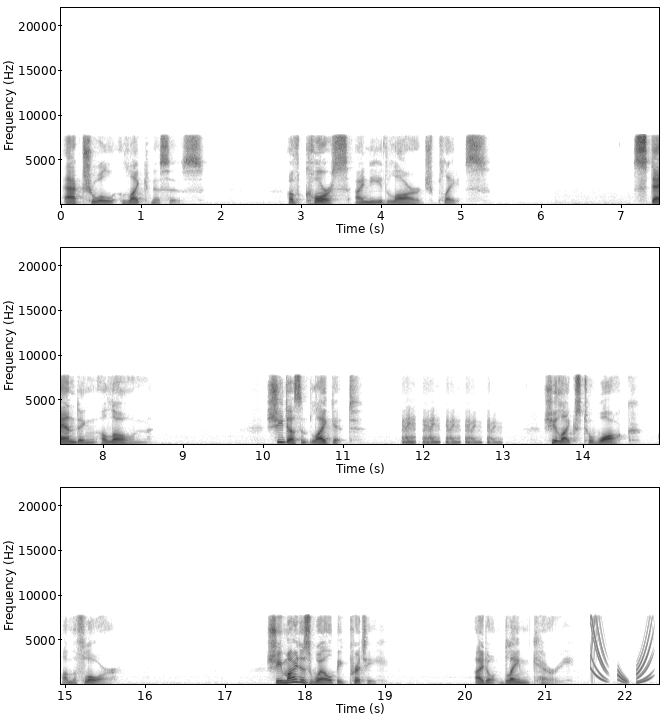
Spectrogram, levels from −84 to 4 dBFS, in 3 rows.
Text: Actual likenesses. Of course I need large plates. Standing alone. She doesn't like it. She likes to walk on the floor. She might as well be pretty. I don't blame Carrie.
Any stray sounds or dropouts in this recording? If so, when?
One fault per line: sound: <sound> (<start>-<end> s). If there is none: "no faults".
sound: laugh (11.7-13.0 s)
sound: chirp (21.6-22.4 s)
